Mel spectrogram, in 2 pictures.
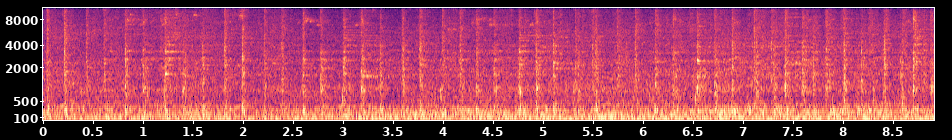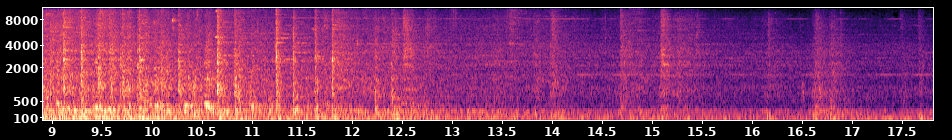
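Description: Steel wheels click over rail joints.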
